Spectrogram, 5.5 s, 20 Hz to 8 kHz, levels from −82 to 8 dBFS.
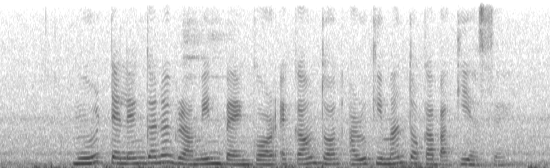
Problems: constant background noise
